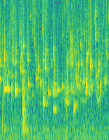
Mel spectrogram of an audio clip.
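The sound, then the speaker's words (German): Water drips from a papermaking mould laden with wet fibres, producing many small, quick plinks and splashes in an irregular patter, fairly faint and alone. “Es tut das ziemlich lang abtropfen. Es kommt schwer auf die Fasern drauf an, die ich habe.”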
